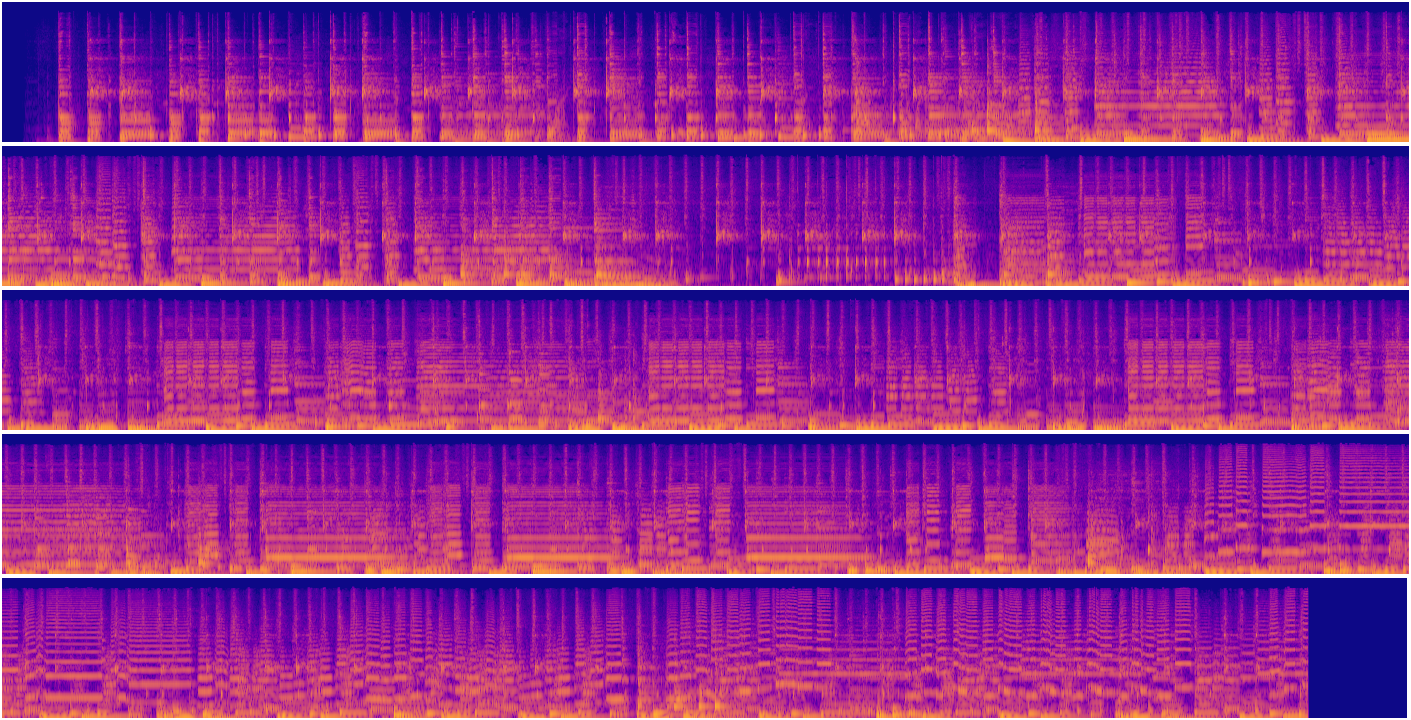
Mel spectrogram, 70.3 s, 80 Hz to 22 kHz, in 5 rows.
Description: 6 piece band
Great for dancing cumbia, meringue, twist.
